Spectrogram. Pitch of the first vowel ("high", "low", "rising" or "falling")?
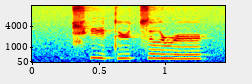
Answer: falling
